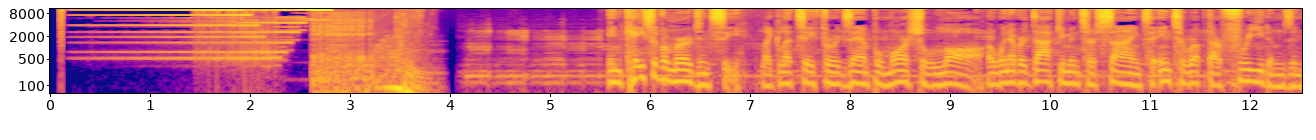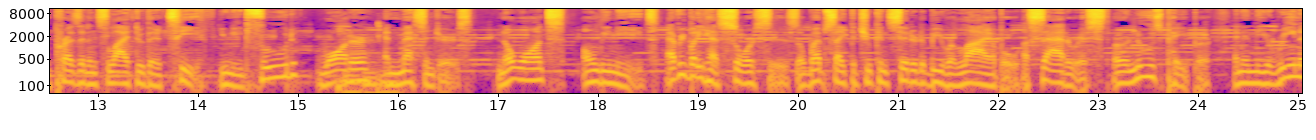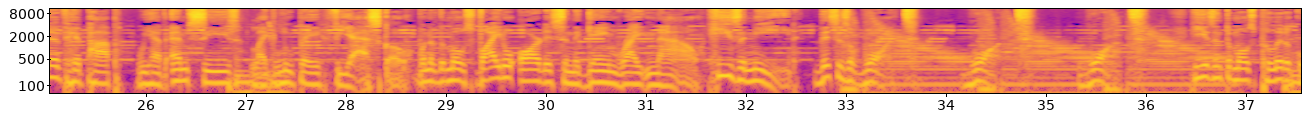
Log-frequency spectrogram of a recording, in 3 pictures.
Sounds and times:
Music: 0:04.0 - 0:37.5.

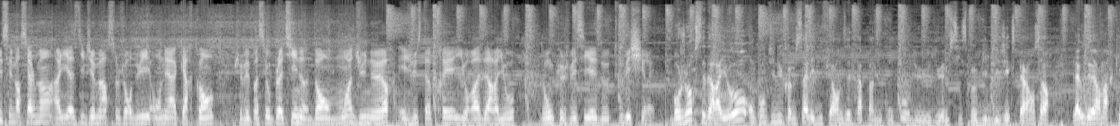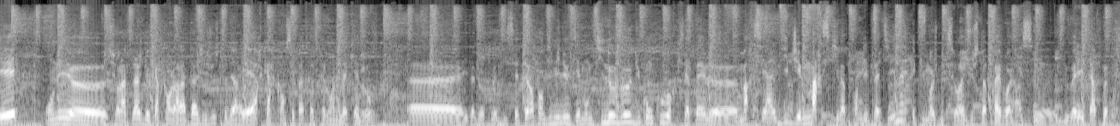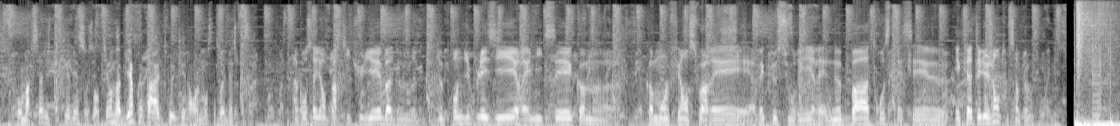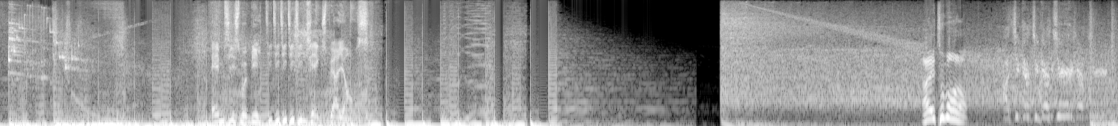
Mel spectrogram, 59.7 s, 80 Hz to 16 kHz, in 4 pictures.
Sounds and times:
Speech: 0:00.0 - 0:44.1, 0:47.6 - 0:49.8, 0:57.1 - 0:59.7
Music: 0:00.0 - 0:59.7.

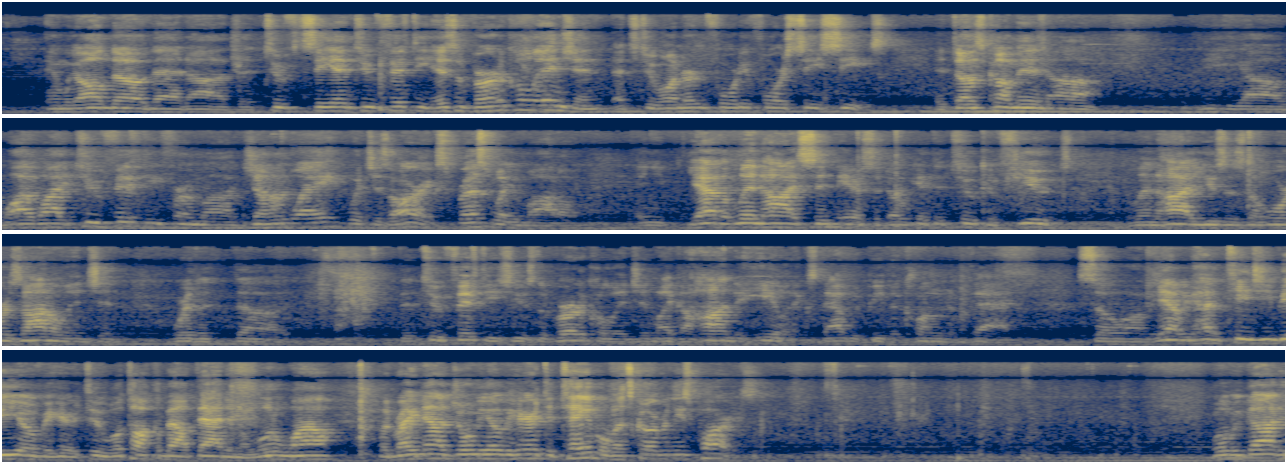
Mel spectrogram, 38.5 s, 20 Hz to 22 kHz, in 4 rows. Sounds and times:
Speech: 0:00.3 - 0:08.3, 0:09.0 - 0:21.4, 0:22.2 - 0:34.6, 0:38.0 - 0:38.5.

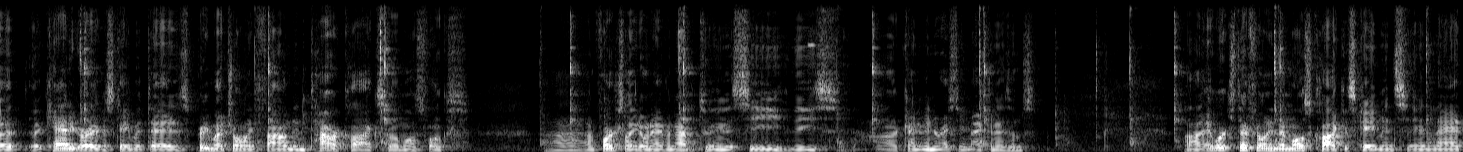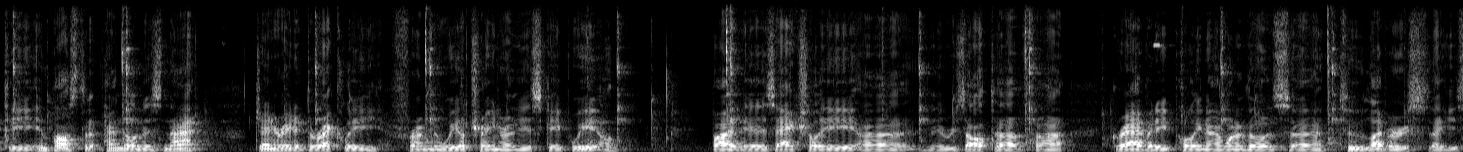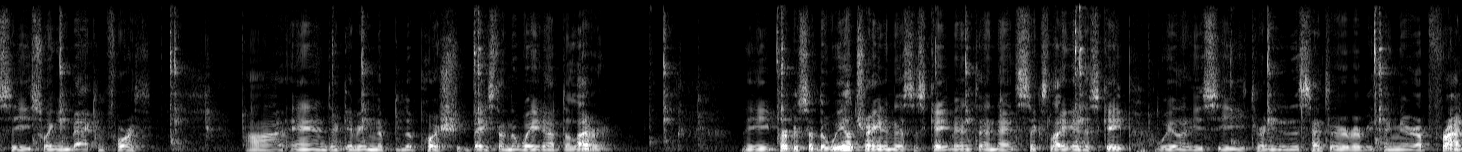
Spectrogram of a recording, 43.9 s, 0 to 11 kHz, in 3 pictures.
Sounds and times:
Tick-tock: 0:00.0 - 0:01.6, 0:02.2 - 0:04.1, 0:05.4 - 0:07.2, 0:08.0 - 0:43.8
Speech: 0:00.0 - 0:04.8, 0:05.4 - 0:10.4, 0:11.8 - 0:20.9, 0:21.8 - 0:30.8, 0:31.7 - 0:35.4, 0:36.7 - 0:43.8.

